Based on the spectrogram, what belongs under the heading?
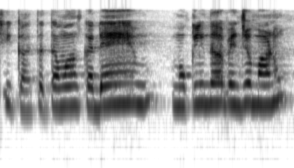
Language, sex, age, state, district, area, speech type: Sindhi, female, 30-45, Maharashtra, Thane, urban, spontaneous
